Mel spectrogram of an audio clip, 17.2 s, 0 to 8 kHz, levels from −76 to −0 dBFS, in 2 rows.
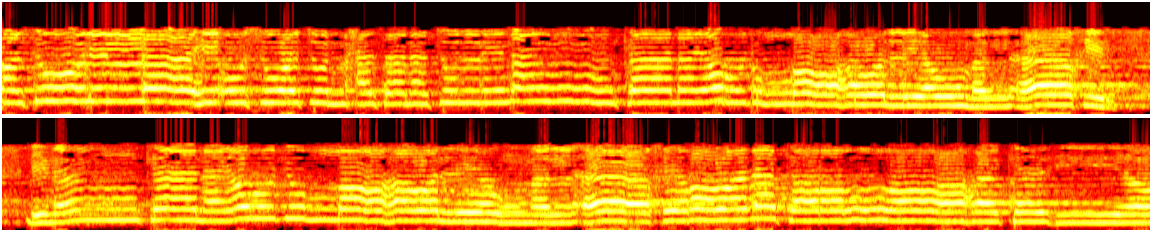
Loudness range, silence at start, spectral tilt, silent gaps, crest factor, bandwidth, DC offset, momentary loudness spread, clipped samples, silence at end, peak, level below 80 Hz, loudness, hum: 3 LU; 0 s; -5.5 dB/octave; none; 8 dB; 8 kHz; under 0.1%; 7 LU; 0.6%; 0 s; 0 dBFS; -48 dBFS; -9 LUFS; none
